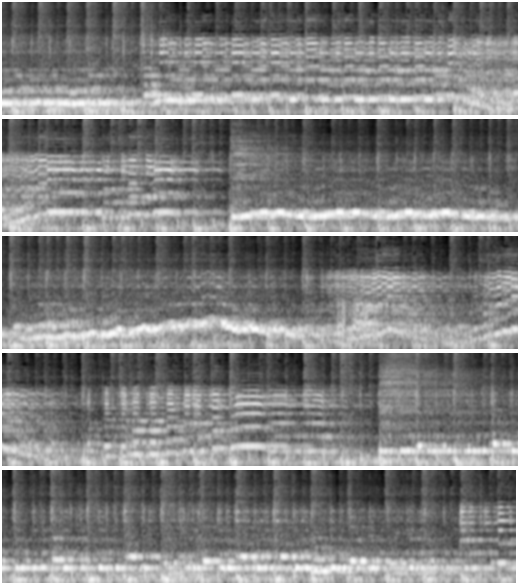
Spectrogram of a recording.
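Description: Live fusion ensemble of bamboo flute, saxophone, tabla, drum kit and keyboard playing. A lead line of held notes, fast runs and quick up-and-down pitch sweeps runs over a steady percussion beat.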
